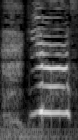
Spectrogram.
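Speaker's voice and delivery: imitating a high, squealed cheer; very high retold squeal; excited. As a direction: mimic fans' thrilled shriek. Retold fans' thrilled answer.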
